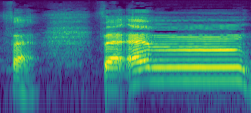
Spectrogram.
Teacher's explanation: makhraj huruf pada bibir, gigi atas sentuh pada bibir bawah. Fa. Fa'am, dengar baik cukup, mim syaddah.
